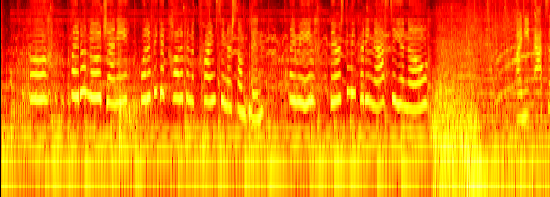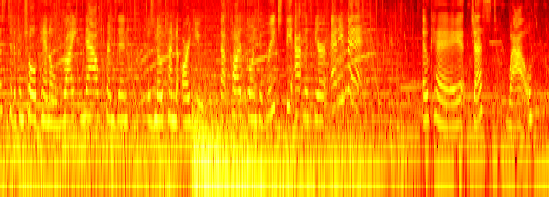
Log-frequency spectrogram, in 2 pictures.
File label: animation demo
